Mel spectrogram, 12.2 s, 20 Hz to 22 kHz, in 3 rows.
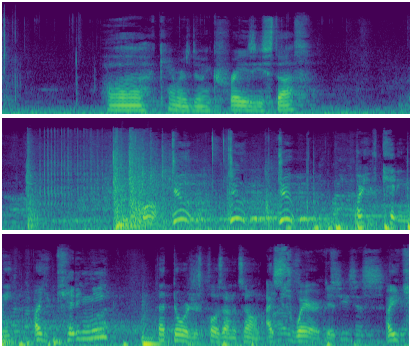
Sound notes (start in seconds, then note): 4.3 door creaking and slamming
